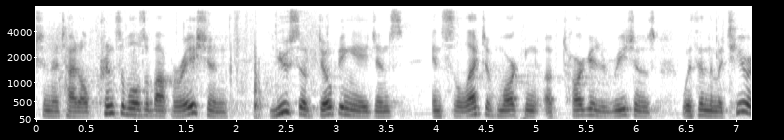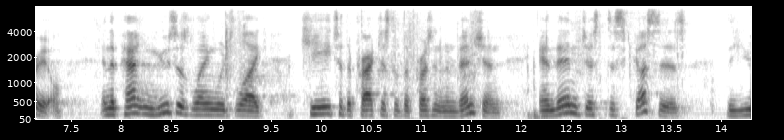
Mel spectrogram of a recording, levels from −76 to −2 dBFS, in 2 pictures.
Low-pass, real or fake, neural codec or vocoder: 7.2 kHz; real; none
